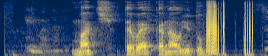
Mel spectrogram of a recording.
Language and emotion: Russian, positive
